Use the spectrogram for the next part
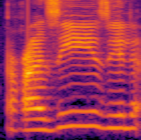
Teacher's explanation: عین کو صحیح سے واضح کریے گا، حمزہ کی طرح عزیز نہیں کریے گا۔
